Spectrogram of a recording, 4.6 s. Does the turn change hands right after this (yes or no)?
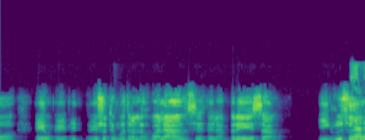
yes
